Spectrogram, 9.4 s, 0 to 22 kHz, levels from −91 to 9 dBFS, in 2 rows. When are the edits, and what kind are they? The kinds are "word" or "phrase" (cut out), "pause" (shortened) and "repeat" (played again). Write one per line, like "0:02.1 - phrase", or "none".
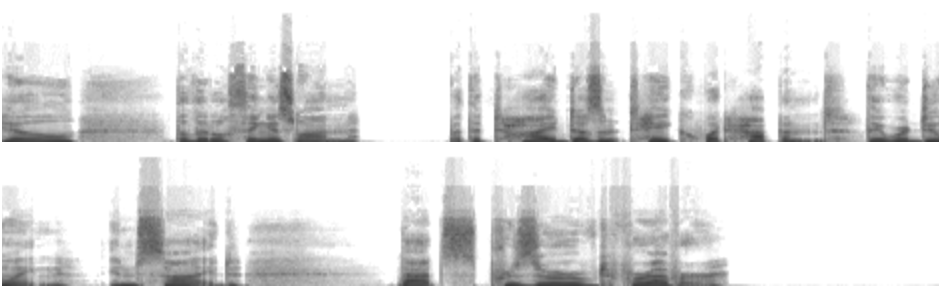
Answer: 0:01.5 - word
0:04.3 - word
0:05.2 - word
